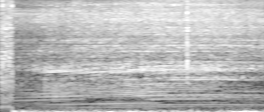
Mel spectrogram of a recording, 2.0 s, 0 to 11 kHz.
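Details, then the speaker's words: Tao Tao 50cc scooter, run outside after repair. It previously wouldn't stay running and the float bowl seemed to empty; the owner thinks a slightly-off valve was the fault. It catches with a nice turnover and keeps running with a steady low burble. "Ooh, that was a nice turnover."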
